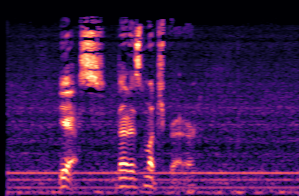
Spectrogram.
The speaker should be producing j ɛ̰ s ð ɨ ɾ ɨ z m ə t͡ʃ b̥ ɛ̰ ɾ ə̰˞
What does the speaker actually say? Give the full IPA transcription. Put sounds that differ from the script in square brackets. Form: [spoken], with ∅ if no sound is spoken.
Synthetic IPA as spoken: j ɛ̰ s ð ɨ ɾ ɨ z m [ʌ] t͡ʃ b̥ ɛ̰ ɾ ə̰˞

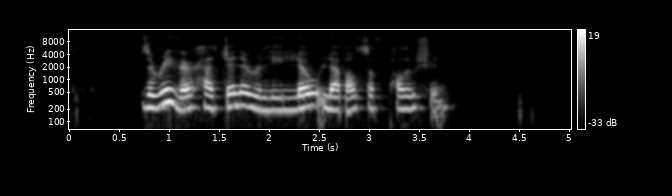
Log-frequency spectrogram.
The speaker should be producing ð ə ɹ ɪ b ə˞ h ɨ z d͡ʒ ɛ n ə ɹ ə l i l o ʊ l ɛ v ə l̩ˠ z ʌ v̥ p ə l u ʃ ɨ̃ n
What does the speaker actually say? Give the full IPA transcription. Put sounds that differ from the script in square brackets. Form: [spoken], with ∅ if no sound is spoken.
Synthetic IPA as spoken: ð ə ɹ ɪ [v] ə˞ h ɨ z d͡ʒ ɛ n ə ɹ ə l i l o ʊ l ɛ v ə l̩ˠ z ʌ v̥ [pʰ] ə l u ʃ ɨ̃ n

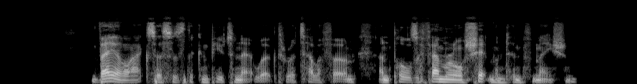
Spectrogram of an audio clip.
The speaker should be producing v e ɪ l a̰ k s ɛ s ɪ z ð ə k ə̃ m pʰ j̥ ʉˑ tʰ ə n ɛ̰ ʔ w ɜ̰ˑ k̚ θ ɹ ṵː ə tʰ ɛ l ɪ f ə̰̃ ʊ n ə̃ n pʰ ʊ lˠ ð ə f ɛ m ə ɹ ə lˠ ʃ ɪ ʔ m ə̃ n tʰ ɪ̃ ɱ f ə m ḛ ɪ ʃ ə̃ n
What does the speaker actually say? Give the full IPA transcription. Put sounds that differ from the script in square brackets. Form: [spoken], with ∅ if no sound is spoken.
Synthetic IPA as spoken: v e ɪ l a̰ k s ɛ s ɪ z ð ə [kʰ] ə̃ m pʰ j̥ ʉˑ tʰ ə n ɛ̰ ʔ w ɜ̰ˑ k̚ θ ɹ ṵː ə tʰ ɛ l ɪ f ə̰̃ [ʊ̃] n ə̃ n pʰ ʊ lˠ [z] ə f ɛ m ə ɹ ə lˠ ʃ ɪ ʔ m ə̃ n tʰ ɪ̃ ɱ f ə m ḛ ɪ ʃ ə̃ n

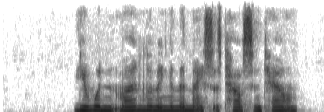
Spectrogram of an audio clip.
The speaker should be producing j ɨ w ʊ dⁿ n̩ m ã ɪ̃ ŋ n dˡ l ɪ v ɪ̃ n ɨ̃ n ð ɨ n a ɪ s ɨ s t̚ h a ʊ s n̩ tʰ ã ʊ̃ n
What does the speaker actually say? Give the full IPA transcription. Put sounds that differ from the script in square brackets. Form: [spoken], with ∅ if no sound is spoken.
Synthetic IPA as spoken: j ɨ w ʊ dⁿ n̩ m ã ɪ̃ [∅] n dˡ l ɪ v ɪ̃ [ŋ] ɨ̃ n ð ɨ n a ɪ s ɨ s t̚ h a ʊ s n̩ tʰ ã ʊ̃ n

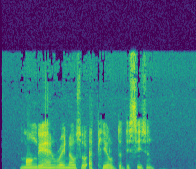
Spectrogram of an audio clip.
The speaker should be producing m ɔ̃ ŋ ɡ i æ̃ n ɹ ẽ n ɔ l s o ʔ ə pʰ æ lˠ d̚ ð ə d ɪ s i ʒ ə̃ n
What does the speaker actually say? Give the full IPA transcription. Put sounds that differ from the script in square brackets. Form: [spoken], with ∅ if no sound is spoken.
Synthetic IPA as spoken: m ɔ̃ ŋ ɡ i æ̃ n ɹ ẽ n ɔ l s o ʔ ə pʰ [i] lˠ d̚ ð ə d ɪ s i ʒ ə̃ n

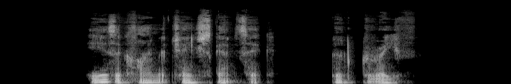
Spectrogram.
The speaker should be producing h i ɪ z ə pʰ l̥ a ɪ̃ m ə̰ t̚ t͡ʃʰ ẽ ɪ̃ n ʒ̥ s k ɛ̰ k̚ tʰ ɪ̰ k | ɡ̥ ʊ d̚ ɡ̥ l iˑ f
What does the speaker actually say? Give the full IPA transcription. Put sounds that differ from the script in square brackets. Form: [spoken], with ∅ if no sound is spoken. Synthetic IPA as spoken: h i ɪ z ə [kʰ] l̥ a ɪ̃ m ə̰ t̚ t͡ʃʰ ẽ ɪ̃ n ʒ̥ s k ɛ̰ [p̚] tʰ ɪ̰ k | ɡ̥ ʊ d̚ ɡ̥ [ɹ] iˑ f

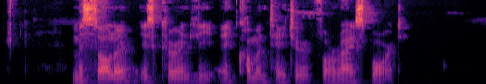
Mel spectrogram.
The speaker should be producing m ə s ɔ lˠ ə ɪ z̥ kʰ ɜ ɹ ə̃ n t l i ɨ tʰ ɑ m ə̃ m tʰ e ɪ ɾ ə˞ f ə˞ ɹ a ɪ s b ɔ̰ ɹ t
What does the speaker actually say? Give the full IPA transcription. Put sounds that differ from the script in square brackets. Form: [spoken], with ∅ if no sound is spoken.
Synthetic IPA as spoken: m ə s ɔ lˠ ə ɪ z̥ kʰ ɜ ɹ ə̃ n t l i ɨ [kʰ] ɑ m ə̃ [n] tʰ e ɪ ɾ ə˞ f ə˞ ɹ a ɪ s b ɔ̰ ɹ t

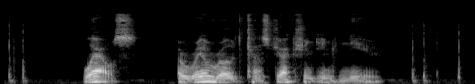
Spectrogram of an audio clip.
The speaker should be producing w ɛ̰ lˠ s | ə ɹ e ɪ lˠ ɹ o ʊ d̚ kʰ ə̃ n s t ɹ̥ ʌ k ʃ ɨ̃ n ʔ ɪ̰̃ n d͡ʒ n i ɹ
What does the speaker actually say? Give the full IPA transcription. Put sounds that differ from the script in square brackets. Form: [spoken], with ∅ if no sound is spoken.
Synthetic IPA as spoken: w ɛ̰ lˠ s | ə ɹ e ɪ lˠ ɹ o ʊ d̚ kʰ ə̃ n s t ɹ̥ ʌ k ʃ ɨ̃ n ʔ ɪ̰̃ n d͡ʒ n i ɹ

